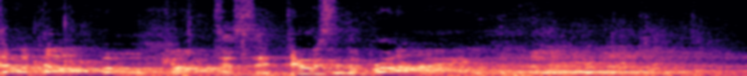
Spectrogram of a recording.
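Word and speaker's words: Aldolpho: No. Not Adolphus. Adolfo. You must say it right, for when we are romanticizing, you must say the right name or it will spoil everything.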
